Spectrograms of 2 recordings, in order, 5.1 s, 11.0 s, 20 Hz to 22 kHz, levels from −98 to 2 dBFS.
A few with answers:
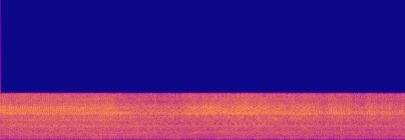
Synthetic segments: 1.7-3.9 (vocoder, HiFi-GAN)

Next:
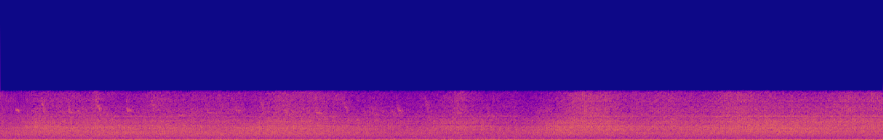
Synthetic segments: 0.8-1.9 (vocoder, BigVGAN v2); 3.4-8.0; 9.3-9.9

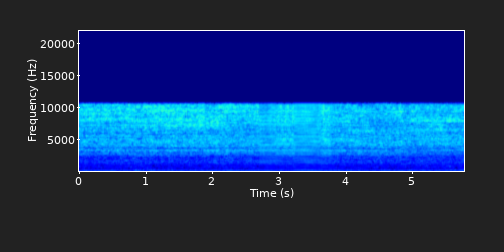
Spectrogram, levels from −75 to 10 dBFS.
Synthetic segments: 2.7-3.8 (vocoder, WaveNeXt)

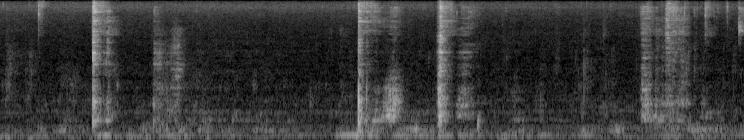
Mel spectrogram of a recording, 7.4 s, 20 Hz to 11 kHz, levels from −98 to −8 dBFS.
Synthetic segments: none

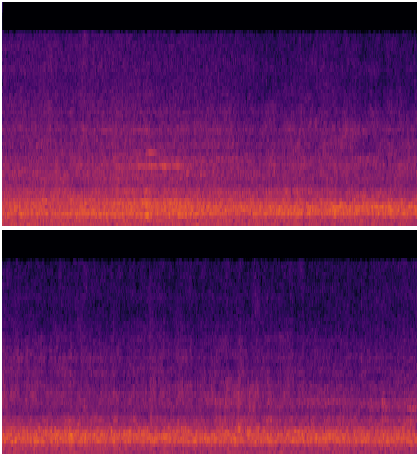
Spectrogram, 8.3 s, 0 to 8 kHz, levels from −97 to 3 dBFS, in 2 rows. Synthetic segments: 0.4-0.9 (codec, HILCodec); 2.5-7.2

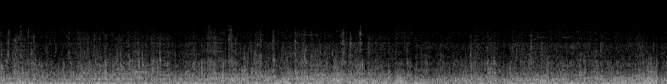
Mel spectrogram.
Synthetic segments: 5.7-6.7 (vocoder, BigVGAN v2)

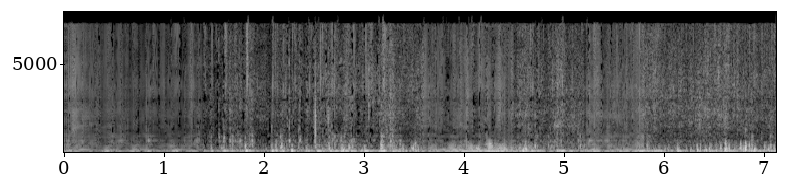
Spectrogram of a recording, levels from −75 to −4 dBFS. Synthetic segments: 0.0-1.4 (vocoder, BigVGAN v2); 3.6-4.5; 5.2-5.8

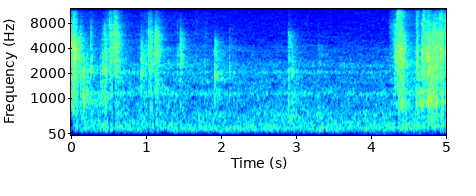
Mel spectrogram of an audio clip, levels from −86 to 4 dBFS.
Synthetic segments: none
